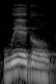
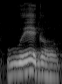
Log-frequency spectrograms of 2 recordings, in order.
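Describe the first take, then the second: No difference in how they are said.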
